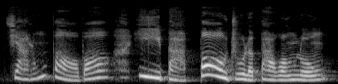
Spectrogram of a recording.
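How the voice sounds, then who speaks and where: Lady reading a kids bedtime story, high voice, slow and really expressive. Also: slightly rough. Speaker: children's story reader. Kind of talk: storybook read-aloud.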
